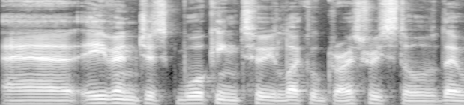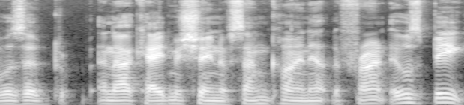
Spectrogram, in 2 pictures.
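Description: Flat and monotone, this Australian-accented voice moves at a fairly quick pace on a very clean recording with a silent background. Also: man, fairly low pitch for a man. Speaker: former games company employee and streamer. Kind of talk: casual interview chat.

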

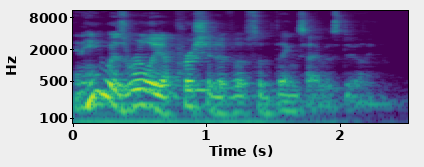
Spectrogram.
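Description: Audible echo from the room follows this man. He speaks with an American accent. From US West Coast (Southern California). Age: 60s. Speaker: university career center director. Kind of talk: interview. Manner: animated.

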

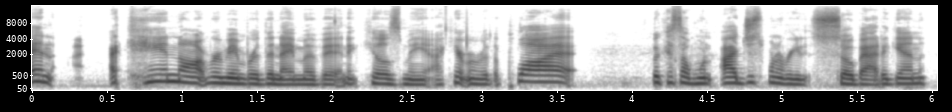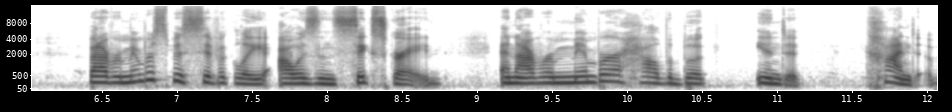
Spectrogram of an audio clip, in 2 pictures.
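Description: At a very fast pace, a woman speaks at medium pitch with ordinary pitch variation and big swings in loudness, in a dry, close sound with no echo. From Eastern Kentucky. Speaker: podcast co-host and author. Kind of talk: casual interview chat, being interviewed.

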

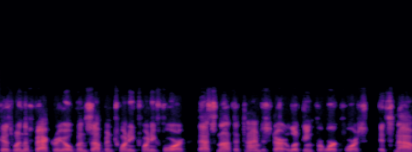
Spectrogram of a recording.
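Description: A man with an unremarkable speaking voice talks at a fairly quick pace in a medium pitch, with ordinary pitch variation and hardly any pauses. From Boston, US Northeast. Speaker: company executive. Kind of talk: interview.

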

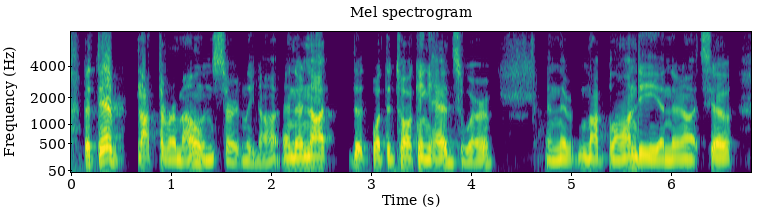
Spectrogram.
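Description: A man with an American accent speaks at a moderate pace in a medium-pitched voice, an unremarkable speaking voice with lively intonation. The sound is dry and close, with no echo. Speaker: author. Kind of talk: interview.

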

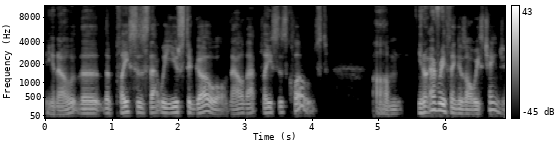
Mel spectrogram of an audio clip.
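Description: With lively intonation and fairly low pitch, a man speaks at a moderate pace in a very clean recording with a silent background. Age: 40s. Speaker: Buddhist priest. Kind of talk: dharma talk. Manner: halting.

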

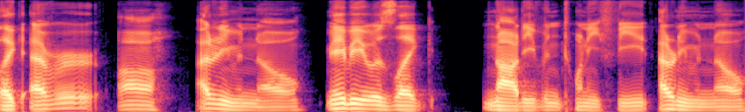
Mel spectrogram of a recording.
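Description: A man with a western Canadian accent, very deep and low in pitch, at a moderate pace with ordinary pitch variation. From Abbotsford, British Columbia, Canada. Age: 30s. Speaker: mountain bike YouTuber. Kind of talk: casual chat.

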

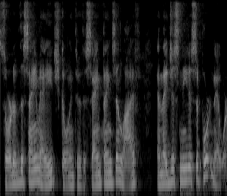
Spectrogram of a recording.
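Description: A man with an Arkansas accent, medium-pitched, with ordinary pitch variation, on a very clean recording against a silent background. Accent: Southern US (Arkansas). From Arkansas, Harrison. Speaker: campus ministry leader. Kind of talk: interview.

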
